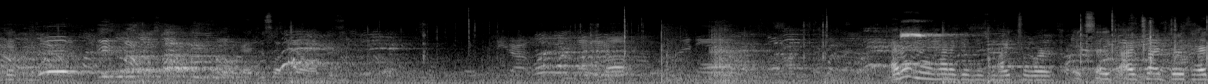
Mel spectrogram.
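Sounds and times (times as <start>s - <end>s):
referee's whistle: 8.9s - 9.6s.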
